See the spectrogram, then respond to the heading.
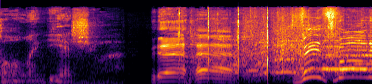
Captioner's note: laughter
